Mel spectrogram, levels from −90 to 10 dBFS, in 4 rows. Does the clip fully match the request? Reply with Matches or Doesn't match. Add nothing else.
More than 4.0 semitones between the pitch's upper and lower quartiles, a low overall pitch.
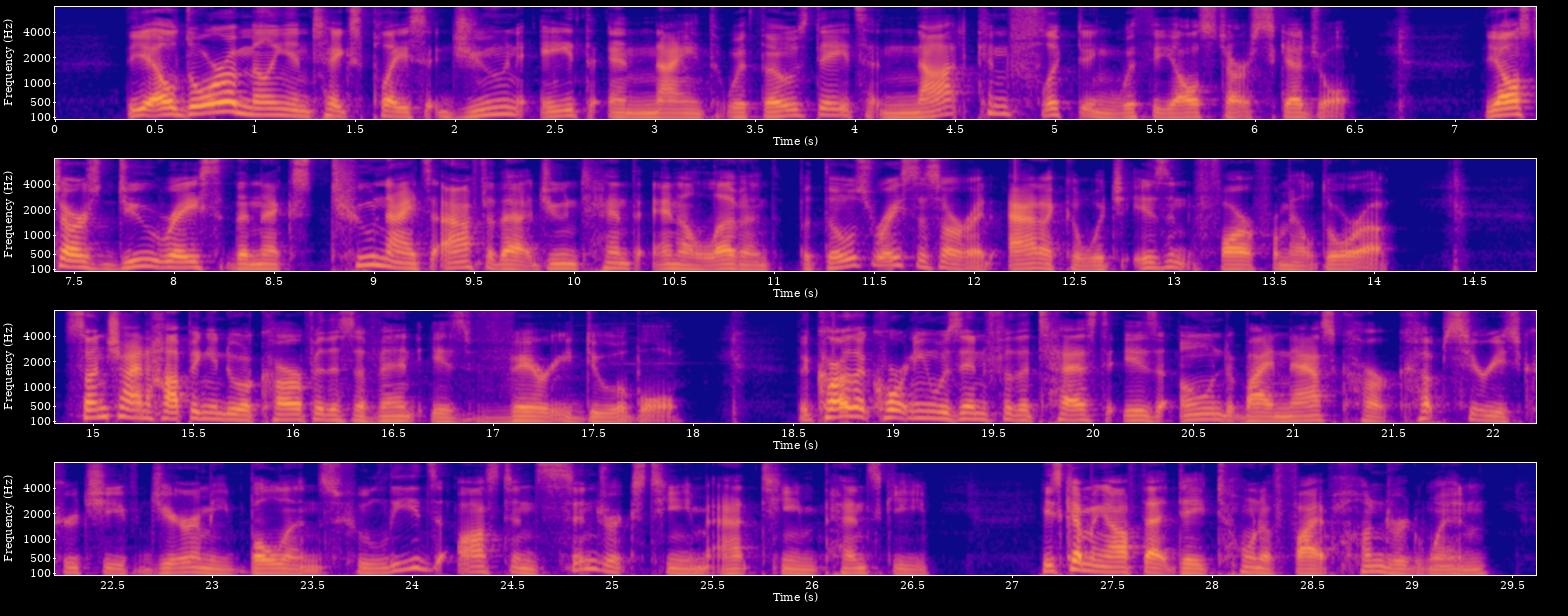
Matches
